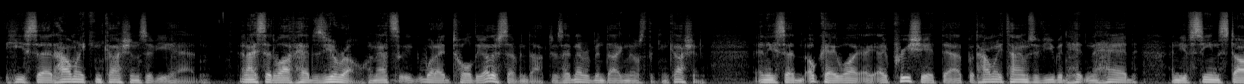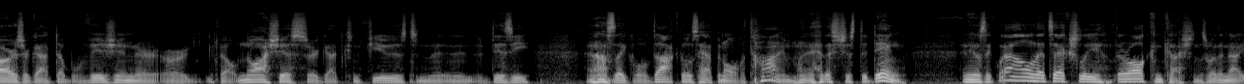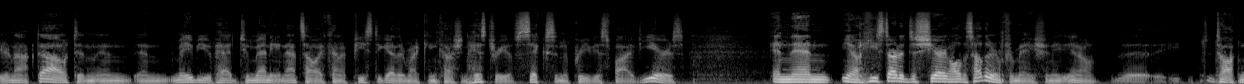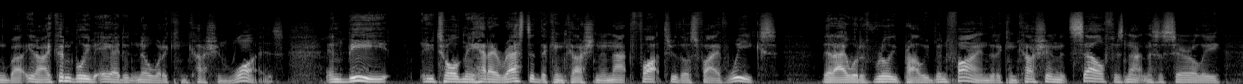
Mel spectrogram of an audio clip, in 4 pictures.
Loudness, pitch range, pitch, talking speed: -24 LUFS, 90-110 Hz, 100 Hz, 225 wpm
